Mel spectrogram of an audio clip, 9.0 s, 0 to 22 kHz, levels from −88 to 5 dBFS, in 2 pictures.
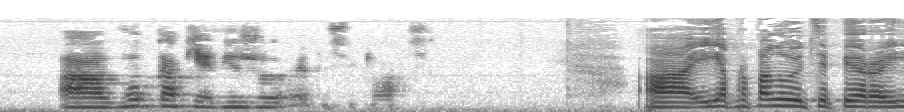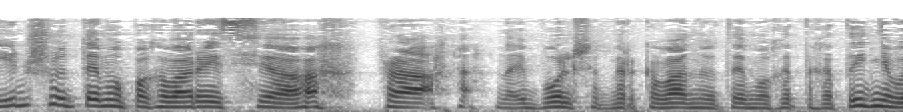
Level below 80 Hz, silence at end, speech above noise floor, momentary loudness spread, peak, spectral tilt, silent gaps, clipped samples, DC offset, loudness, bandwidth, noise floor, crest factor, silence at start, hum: -48 dBFS; 0 s; 30 dB; 11 LU; -4 dBFS; -4.5 dB/octave; none; under 0.1%; under 0.1%; -20 LUFS; 11.5 kHz; -50 dBFS; 16 dB; 0.3 s; none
